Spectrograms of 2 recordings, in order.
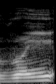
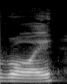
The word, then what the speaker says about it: Rai: I'm going to say his name is either Ray or Rai. It's spelled R-A-I. People pronounce it differently, so I'm going to say Ray.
